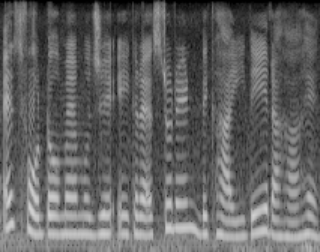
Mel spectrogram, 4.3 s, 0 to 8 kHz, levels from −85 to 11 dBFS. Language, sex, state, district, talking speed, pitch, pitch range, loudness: Hindi, female, Madhya Pradesh, Katni, 140 wpm, 220 Hz, 210-230 Hz, -13 LUFS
